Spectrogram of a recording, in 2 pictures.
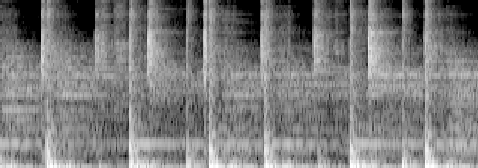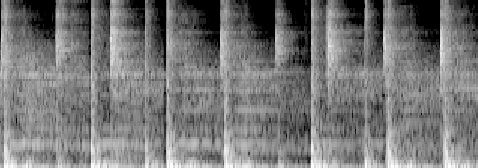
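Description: A large skin-headed drum beaten with a stick together with large metal hand cymbals clashing, in a steady driving rhythm of about three to four strokes a second.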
